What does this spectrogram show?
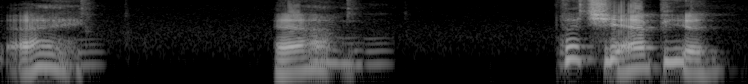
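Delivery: high, boastful victory announcement; triumphant. Acted. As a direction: proclaim it like a champion. Race winner boasting.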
